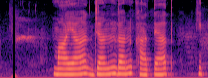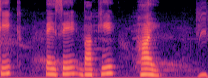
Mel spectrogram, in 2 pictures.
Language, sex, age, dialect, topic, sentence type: Marathi, female, 25-30, Varhadi, banking, question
